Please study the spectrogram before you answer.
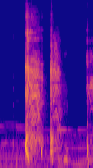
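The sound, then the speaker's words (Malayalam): A person coughs three times in quick succession: rough, sharp bursts over a faint steady hum, with the last one shorter. “ഇതിൻ്റെ ഇടയിൽ ചുമയൊക്കെ ഉണ്ട് നിങ്ങൾ ക്ഷമിക്കണം”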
